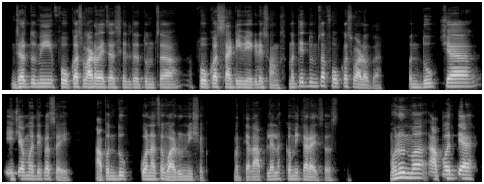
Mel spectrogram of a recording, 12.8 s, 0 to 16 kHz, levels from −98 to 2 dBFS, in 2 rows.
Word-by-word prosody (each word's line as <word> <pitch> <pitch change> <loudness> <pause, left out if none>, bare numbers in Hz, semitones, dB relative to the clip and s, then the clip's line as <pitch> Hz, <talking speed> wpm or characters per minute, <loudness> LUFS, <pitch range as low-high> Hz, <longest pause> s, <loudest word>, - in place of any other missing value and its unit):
जर 140 +3 +3
तुम्ही 145 0 -1
फोकस 140 0 +3
वाढवायचा 130 -1 +5
असेल, 125 -1 -6
तर 125 - -2
तुमचा 120 0 -3 0.3
फोकससाठी 135 -2 +2
वेगळे 125 0 -1
सॉन्ग्स 105 -4 -11
मग 135 0 -6
ते 170 - 0
तुमचा 170 +2 -2
फोकस 155 -1 -3
वाढवतात. 100 -7 -2 0.4
पण 125 0 -6
दुःखच्या 150 +3 +2 0.4
ह्याच्यामध्ये 135 +1 -1
कसं 135 0 -2
आहे, - - -6 0.4
आपण 125 +3 0
दुःख 140 0 -2 0.2
कोणाचं 130 0 +1
वाढवू 110 +1 +3
नाही 120 -1 -5
शकत. 115 - -13 0.3
मग - - -9
त्याला 110 +1 -1
आपल्याला 125 +4 -2
कमी 130 +1 -2
करायचं 110 -6 -1
असतं. 95 -1 -21 0.5
म्हणून 190 +8 +5
मग 185 -1 +3
आपण 165 0 +2
त्या 160 -2 +7
130 Hz, 170 wpm, -24 LUFS, 120-140 Hz, 0.5 s, त्या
